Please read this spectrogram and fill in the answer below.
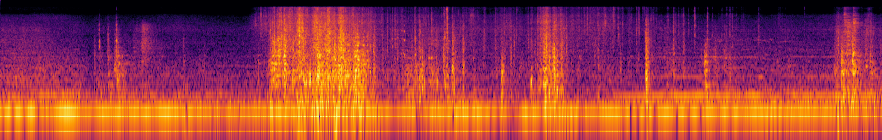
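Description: A scrapyard material handler's engine runs with a steady hum as its grapple works flattened cars off a trailer. About three seconds in comes a loud burst of scraping, crunching sheet metal lasting around a second, followed by a few sharp metal clanks.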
